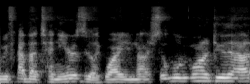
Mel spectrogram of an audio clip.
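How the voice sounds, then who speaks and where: A man speaks with an American accent. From New York. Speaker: student club founder. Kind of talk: podcast interview. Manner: fast; casual, many fillers.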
